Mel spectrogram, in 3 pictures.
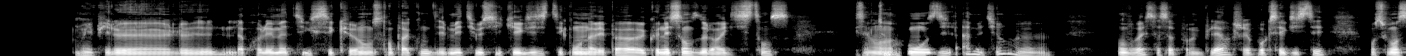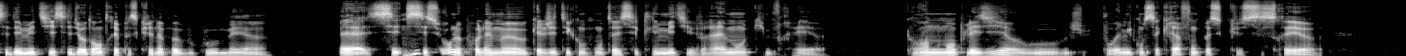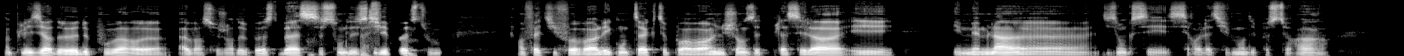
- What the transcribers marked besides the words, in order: none
- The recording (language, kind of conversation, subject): French, advice, Comment rebondir après une perte d’emploi soudaine et repenser sa carrière ?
